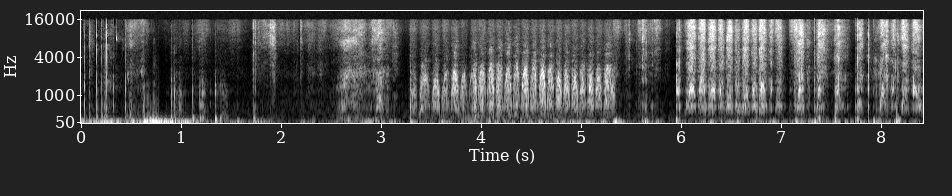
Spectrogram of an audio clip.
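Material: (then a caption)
Cardboard. Fingertips and nails quickly tap and scratch the cover of a solid, medium hardcover book with a dark blue cover held up close to the microphone. Dull, bassy thumps open the clip, then give way to a steady, dry scratching rasp that pauses briefly and resumes brighter and busier, with quick taps mixed in.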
